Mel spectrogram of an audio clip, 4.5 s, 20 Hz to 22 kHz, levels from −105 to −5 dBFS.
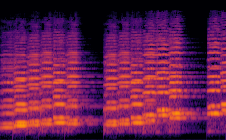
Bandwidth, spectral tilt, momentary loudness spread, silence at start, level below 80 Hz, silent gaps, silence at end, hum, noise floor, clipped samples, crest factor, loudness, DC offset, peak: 16 kHz; 2.5 dB/octave; 11 LU; 0 s; under -90 dBFS; none; 0 s; none; -55 dBFS; under 0.1%; 16 dB; -33 LUFS; under 0.1%; -20 dBFS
